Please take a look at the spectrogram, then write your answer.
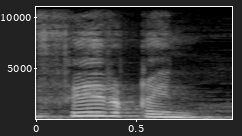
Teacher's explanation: فا را زیر فر، قاف 2 زیر قن، فرقن۔ فرق میں را باریک پڑھی جائے گی۔ فرق میں جو لفظ ہے فرق، اس میں ترقیق کریں گے، یعنی تفہیم بھی ہے اور ترقیق بھی ہے، دونوں جائز ہے، مگر ترقیق یعنی باریک پڑھنا زیادہ بہتر ہے۔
